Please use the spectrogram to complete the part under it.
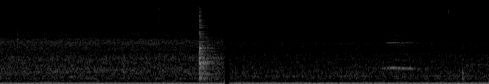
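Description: Chana dal chekodi snacks fry in hot oil, giving a steady, soft, close sizzle that stays even throughout, broken by one brief clink of a utensil midway.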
